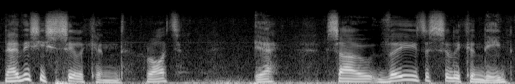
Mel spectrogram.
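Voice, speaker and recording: A man's voice: mid-range voice, big pitch swings, slow pace, darkish tone. A middle-aged man chatting casually to camera outdoors, rambling and laughing often as he explains his building work. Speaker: vlogger building a chalet.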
